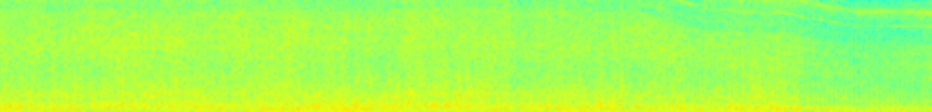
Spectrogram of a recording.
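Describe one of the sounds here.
A helicopter's rotor thuds and its engine roars steadily.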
